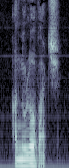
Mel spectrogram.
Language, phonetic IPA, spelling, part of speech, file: Polish, [ˌãnuˈlɔvat͡ɕ], anulować, verb, Pl-anulować.ogg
